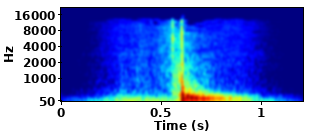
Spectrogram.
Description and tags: Closing a 64 years old book, hard covered and filled with a very thin kind of paper.
household, percussive, noise, paper, lofi, book, loop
